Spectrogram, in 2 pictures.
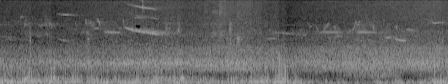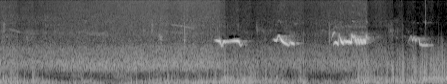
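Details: Leucistic North American robin singing from a post in a northern USA oak savanna. Four short warbled, caroling phrases come near the end, after faint high chirps from distant birds over steady low rumbling background noise.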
